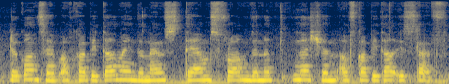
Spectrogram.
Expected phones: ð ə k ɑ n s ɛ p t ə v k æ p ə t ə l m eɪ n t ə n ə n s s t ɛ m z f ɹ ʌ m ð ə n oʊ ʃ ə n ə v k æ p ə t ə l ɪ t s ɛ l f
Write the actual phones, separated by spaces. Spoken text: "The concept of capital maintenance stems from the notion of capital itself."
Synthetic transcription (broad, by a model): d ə k ɑ n s ɛ p t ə f k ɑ p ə t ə l m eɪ n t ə n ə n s s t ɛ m s f ɹ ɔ m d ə n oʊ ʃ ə n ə f k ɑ p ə t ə l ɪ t s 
